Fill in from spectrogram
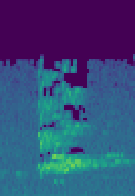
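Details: Rainbow lorikeet, a very common bird of urban eastern Australia: a single shrill, scratchy screech lasting about half a second, high-pitched and slightly descending, against faint low background hum.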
